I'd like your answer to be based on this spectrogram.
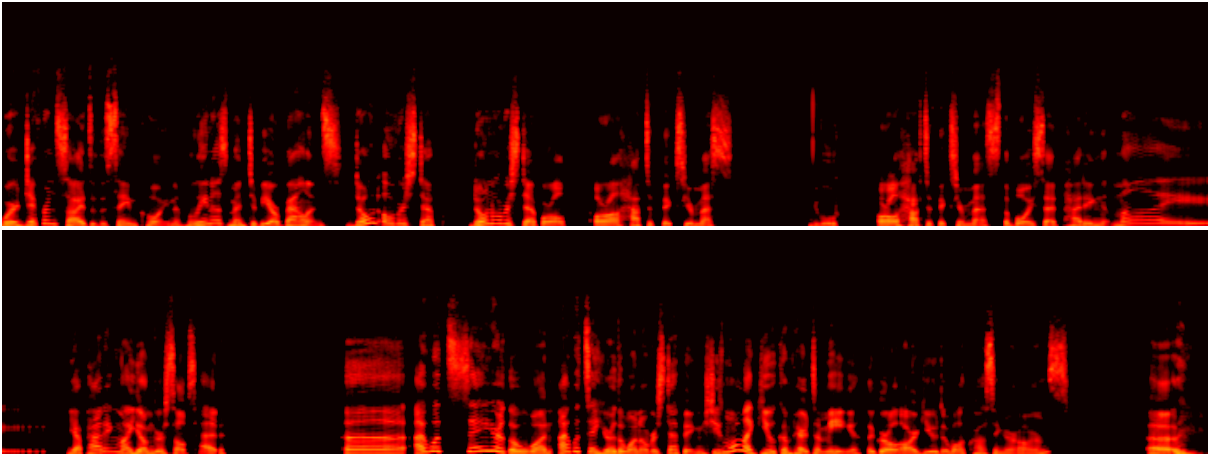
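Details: Woman who says she stutters a lot while reading aloud her own story and finds reading difficult; stuttering during oral reading.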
